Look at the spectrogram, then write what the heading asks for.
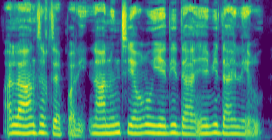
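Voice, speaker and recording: A woman's voice: mid-range voice, steady tone, moderate pace, a little mellow, natural voice. Nosy bus conductor, self-important, prying, voiced by a woman, audiobook.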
